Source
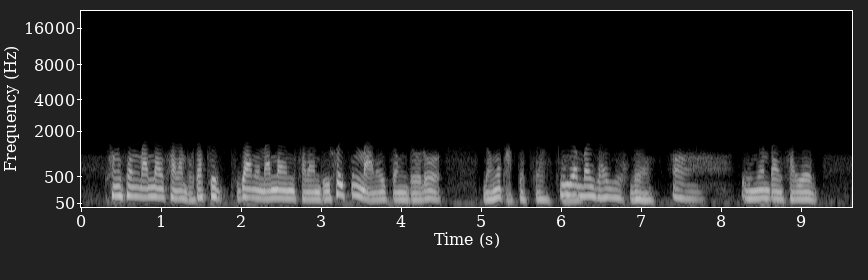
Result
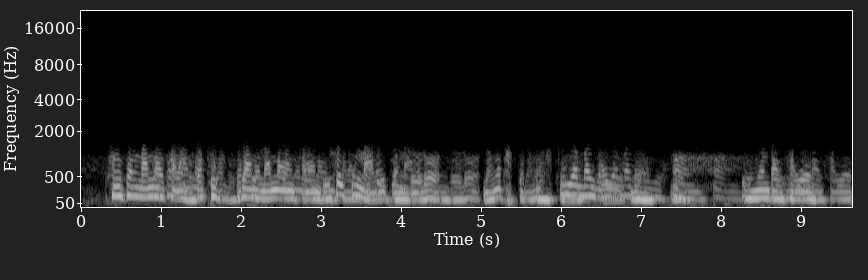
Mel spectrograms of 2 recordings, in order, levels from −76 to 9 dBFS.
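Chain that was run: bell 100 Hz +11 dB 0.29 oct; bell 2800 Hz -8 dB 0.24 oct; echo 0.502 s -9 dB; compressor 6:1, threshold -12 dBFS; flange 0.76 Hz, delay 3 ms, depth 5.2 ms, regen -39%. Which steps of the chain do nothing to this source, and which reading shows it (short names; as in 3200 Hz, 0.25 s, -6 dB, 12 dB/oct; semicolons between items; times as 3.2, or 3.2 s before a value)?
bell 2800 Hz: input band ends at 810 Hz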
